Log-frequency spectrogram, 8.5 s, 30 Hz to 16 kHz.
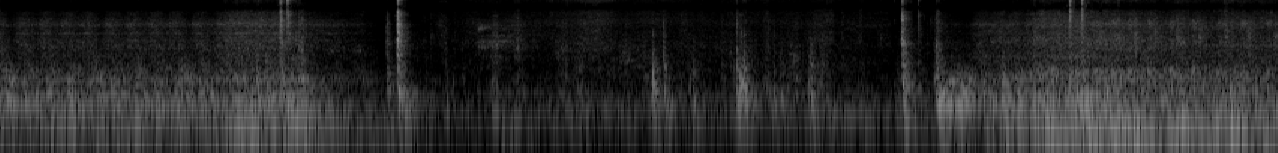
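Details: Baja Bug with poorly running 1776cc air-cooled VW flat-four, ad claimed professionally tuned: cranks and catches, then stumbles with loose irregular clatter and lumpy firing; broken rocker arm, valves way off.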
